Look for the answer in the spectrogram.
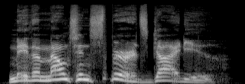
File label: Emote Good Luck; Mountain Obyn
